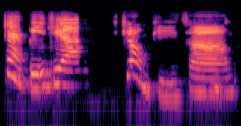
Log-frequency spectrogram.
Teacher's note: 该吹气的声音没有吹出来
